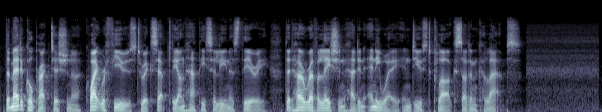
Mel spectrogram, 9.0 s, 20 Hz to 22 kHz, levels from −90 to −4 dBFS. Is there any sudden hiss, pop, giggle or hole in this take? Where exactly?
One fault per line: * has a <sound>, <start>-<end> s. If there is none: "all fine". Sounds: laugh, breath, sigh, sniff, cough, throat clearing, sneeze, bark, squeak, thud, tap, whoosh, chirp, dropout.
all fine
